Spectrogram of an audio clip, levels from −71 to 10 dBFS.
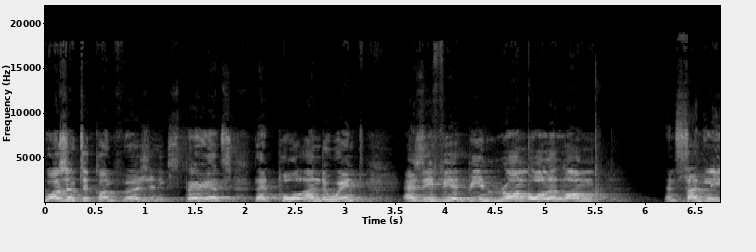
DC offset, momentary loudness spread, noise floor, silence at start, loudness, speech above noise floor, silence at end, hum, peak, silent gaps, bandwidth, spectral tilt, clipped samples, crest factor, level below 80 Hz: under 0.1%; 12 LU; -42 dBFS; 0 s; -13 LUFS; 28 dB; 0 s; none; 0 dBFS; none; 18 kHz; -4.5 dB/octave; under 0.1%; 14 dB; -68 dBFS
